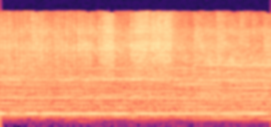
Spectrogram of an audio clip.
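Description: Drum and bass mix in a breakdown: a sustained synth chord held steady over a hiss, with no kick drum or bass underneath.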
